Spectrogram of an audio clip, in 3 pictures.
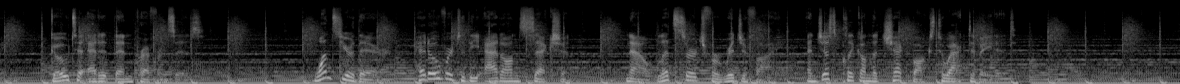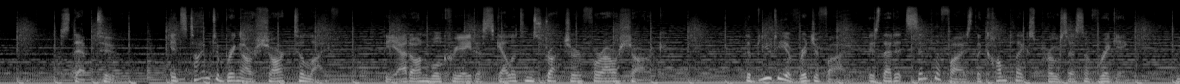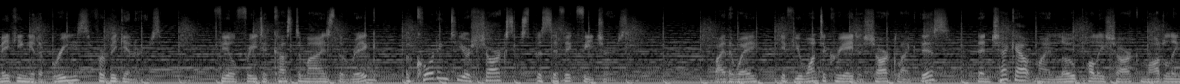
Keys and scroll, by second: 13.1 ctrl+a, 15.2 shift+a, 20.9 Tab, 21.7 s, 23.6 g, 28.2 g, 28.8 ctrl+Tab, 30.9 r, 31.6 r, 31.8 z, 33.0 r, 33.2 z.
